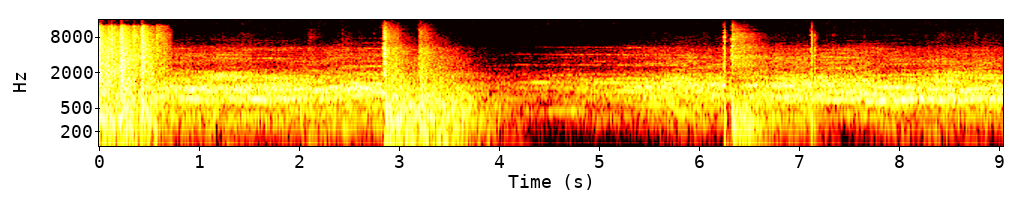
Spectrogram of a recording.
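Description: Gunshots from a played video clip: a rapid burst of sharp bangs at the start, then a few more isolated shots over steady, noisy background sound.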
